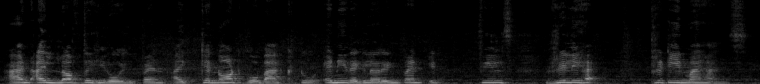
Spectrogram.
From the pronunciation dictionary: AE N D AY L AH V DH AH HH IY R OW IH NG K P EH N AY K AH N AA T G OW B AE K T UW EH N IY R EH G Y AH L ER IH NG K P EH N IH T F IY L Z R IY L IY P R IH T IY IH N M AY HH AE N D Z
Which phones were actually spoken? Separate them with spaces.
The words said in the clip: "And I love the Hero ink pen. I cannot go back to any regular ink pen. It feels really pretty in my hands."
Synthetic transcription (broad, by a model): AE N D AY L AH V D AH HH IY R OW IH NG P EH N AY K AH N AA T G OW B AE K T UW EH N IY R EH G Y AH L ER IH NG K P EH N IH T F IY L Z R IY L IY P R IH T IY IH N M AY HH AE N D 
